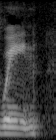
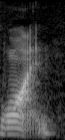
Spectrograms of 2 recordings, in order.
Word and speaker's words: Wein: I've always thought it was Wein, and I've heard a lot of people pronounce it as Wein. But during the audiobook, the narrator pronounced it as Wine.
